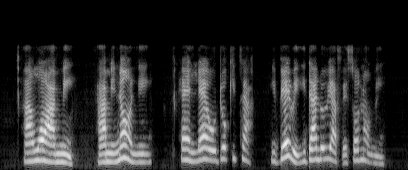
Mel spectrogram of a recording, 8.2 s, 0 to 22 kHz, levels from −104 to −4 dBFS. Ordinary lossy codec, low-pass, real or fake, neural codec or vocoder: none; 7.2 kHz; fake; codec, 16 kHz, 4 kbps, FreqCodec, smaller model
